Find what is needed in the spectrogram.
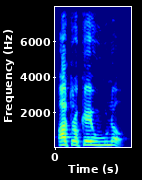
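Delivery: high, loud affronted retort; indignant. A narrator's reading. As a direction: huff it out, offended. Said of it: "disse il ghiro indignato".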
